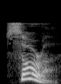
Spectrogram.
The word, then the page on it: sora: British English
